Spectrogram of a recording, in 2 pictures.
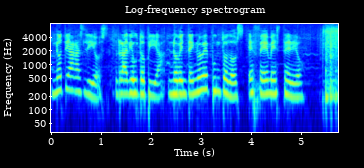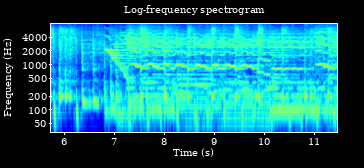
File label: promo; 992sterio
